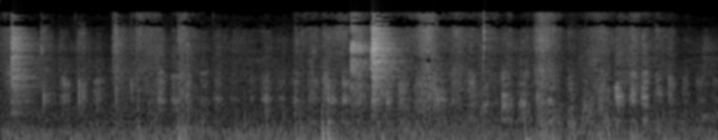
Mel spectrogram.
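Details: Siberian Husky panting steadily with quick, rhythmic breaths over an indoor background, with a few soft thumps and rustles.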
